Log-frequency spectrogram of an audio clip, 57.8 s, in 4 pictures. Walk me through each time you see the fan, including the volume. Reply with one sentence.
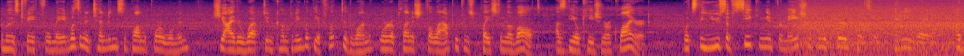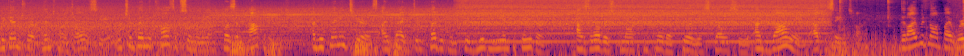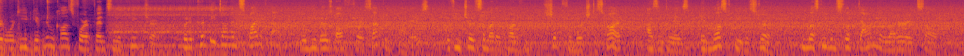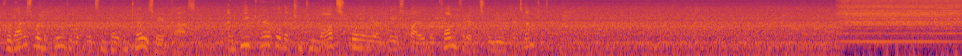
You can hear the fan from 0.0 to 57.7 s, getting louder.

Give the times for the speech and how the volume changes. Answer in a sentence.
The speech can be heard from 0.0 to 51.5 s, at a steady volume.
